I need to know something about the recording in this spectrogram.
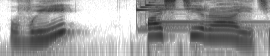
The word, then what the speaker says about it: постираете: Вы постираете. Yes, we write по, but we pronounce па because it is unstressed.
